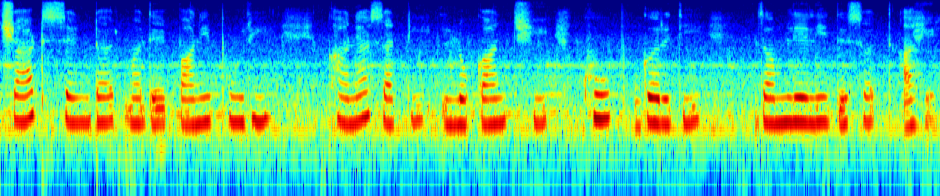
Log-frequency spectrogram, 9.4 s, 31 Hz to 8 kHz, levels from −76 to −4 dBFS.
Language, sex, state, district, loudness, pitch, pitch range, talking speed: Marathi, female, Maharashtra, Chandrapur, -16 LUFS, 255 Hz, 245-265 Hz, 70 wpm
